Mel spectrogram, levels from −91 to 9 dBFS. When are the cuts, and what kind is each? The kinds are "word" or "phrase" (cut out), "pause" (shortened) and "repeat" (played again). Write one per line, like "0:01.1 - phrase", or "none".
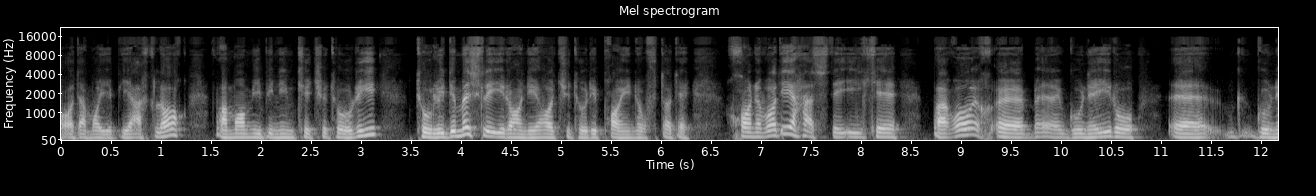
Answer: none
